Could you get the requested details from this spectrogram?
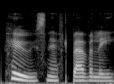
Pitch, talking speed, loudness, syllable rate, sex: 185 Hz, 155 wpm, -18 LUFS, 5.7 syllables/s, female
